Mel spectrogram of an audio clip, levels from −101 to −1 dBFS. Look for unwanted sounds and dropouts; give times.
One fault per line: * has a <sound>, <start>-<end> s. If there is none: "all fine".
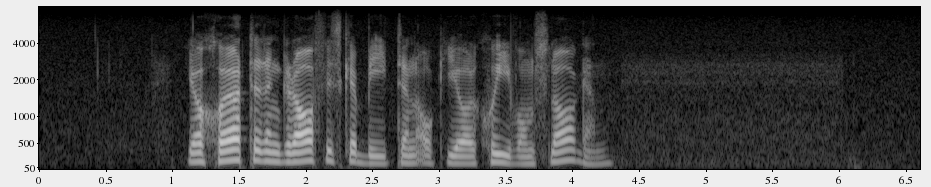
all fine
